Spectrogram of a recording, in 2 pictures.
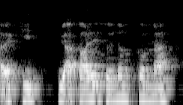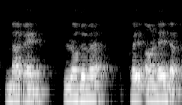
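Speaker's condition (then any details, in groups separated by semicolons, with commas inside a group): Multiple sclerosis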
